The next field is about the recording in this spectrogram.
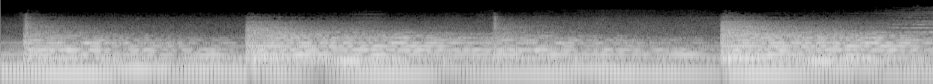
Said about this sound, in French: au pape Wojtyla tandis que sonne le glas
